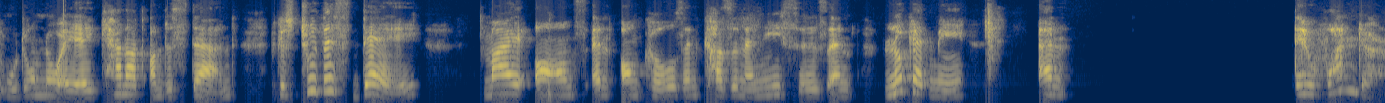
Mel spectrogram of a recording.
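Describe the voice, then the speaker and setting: A woman with a German accent, a non-native English speaker, telling her recovery story in an interview with a loud, animated, laughing manner. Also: on the high side, poor audio. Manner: animated, laughing, self-mocking. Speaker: guest sharing recovery story.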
